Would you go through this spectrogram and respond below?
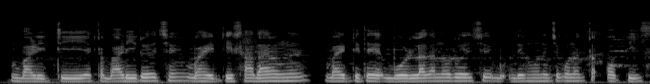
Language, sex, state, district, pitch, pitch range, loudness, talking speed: Bengali, male, West Bengal, Paschim Medinipur, 150 Hz, 145-160 Hz, -29 LUFS, 165 wpm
